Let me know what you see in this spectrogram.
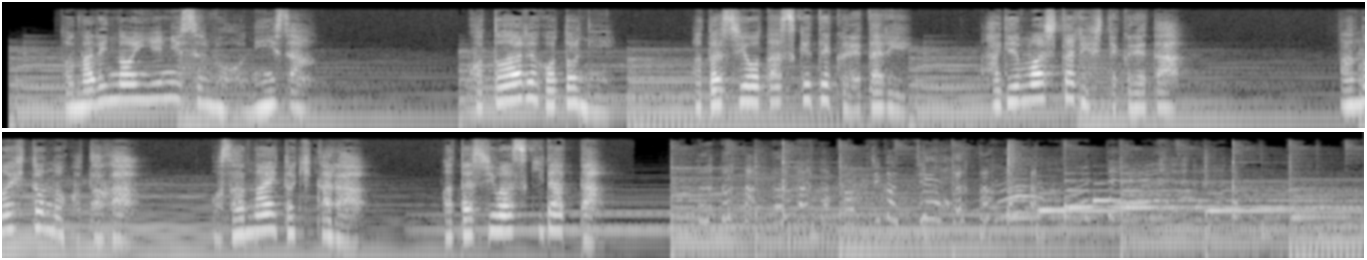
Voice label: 日语 女声

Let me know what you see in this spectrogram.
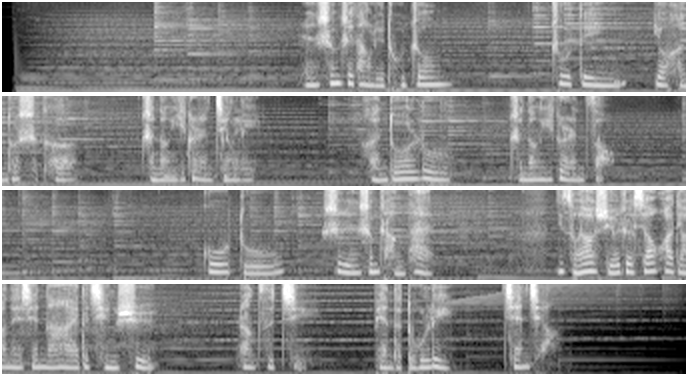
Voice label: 自白独白; 一个人过很好的建议

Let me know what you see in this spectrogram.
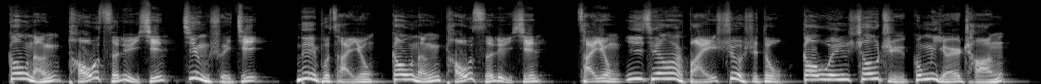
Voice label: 净水机产品介绍

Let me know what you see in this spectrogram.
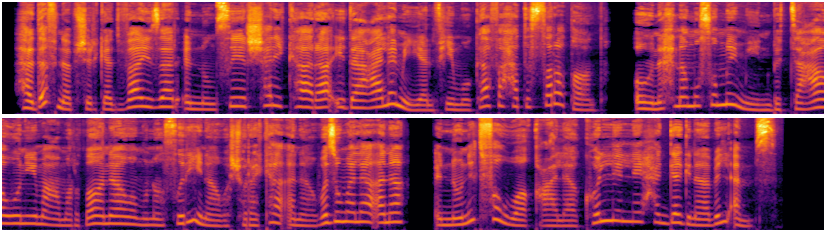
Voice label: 外籍阿拉伯语女大气激情; 阿联酋; 阿语

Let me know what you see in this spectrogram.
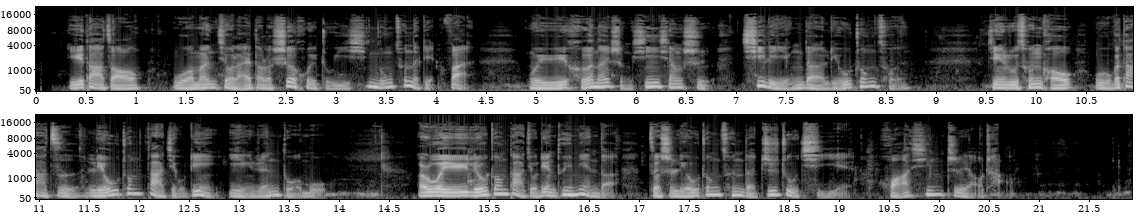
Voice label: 旁白试音

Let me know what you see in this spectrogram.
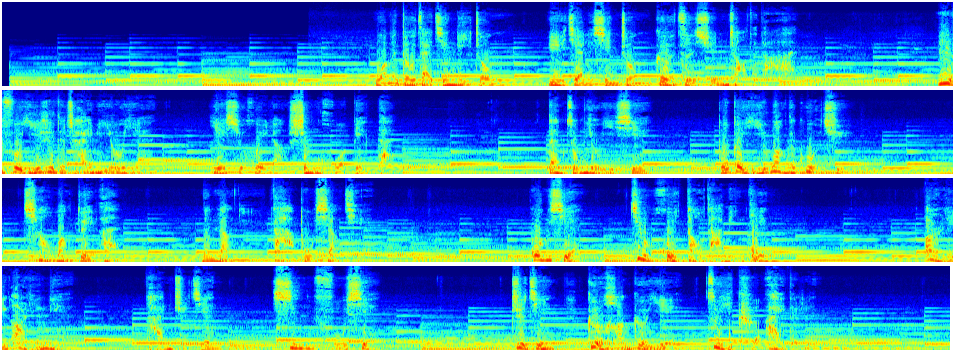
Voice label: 旁白

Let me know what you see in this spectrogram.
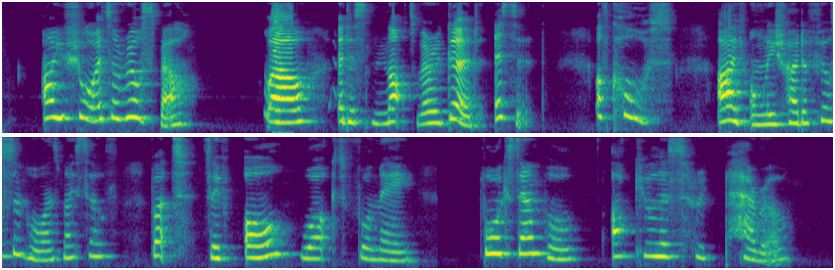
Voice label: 英语

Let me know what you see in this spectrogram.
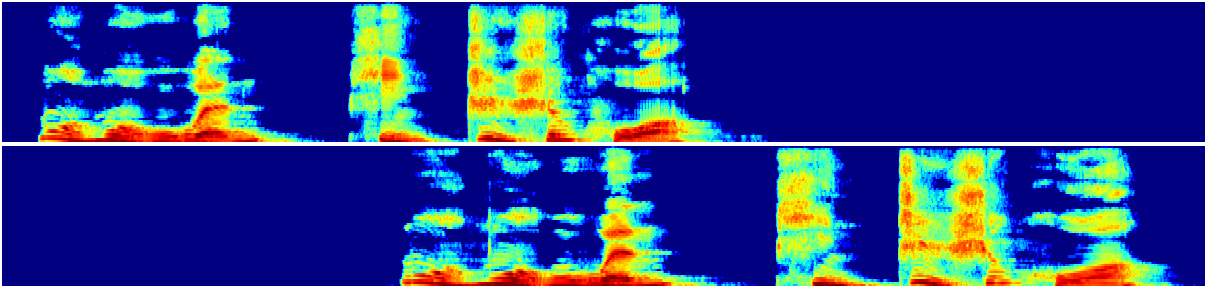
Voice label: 广告词配音

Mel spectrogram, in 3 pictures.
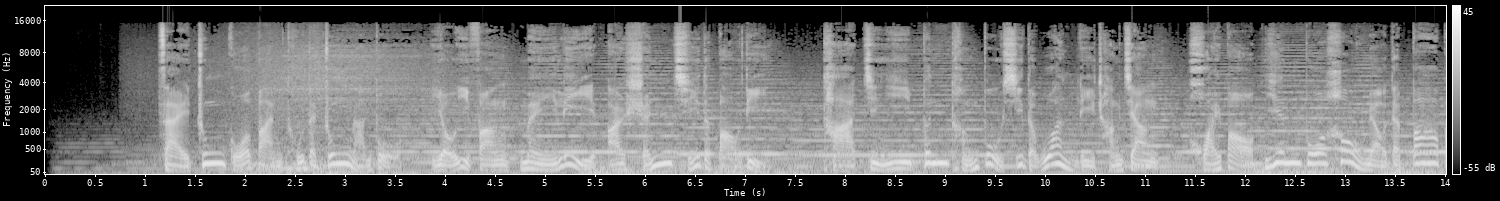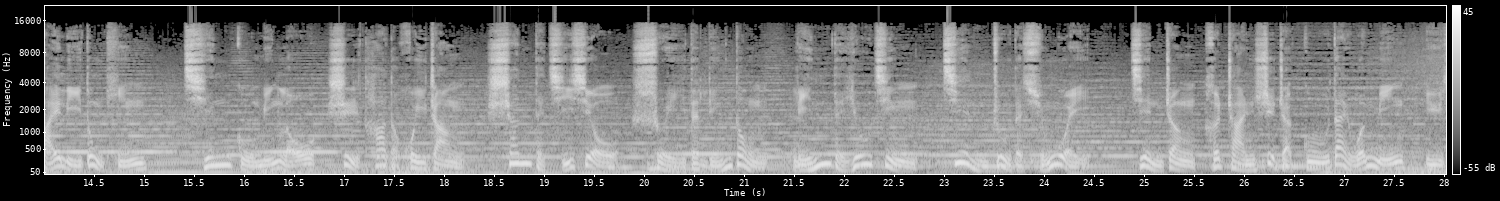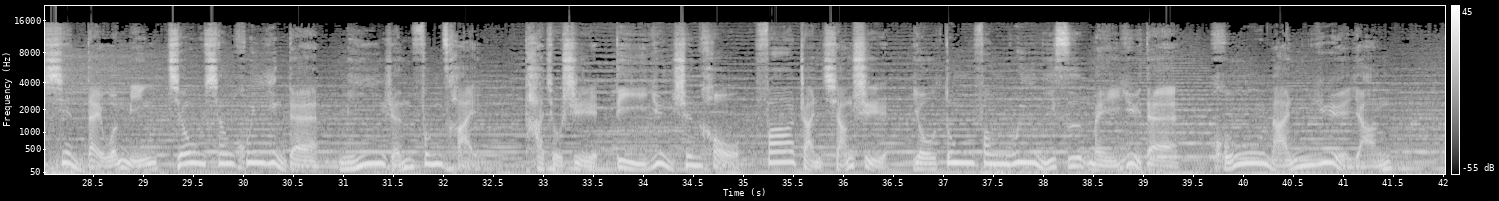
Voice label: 浑厚配音

